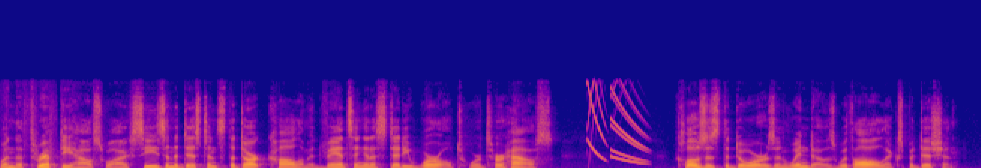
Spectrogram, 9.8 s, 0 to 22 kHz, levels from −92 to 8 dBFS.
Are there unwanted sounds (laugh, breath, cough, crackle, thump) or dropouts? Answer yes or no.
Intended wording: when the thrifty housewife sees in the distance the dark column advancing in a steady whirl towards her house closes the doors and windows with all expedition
yes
